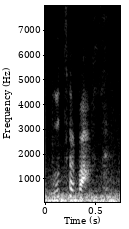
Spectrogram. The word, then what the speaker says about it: Butterbaugh: Butterbaugh. – Which is pronounced? – Well, if you're in German, it's Butterbach. – Butterbach. – But it's Butterbaugh if you're in California.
